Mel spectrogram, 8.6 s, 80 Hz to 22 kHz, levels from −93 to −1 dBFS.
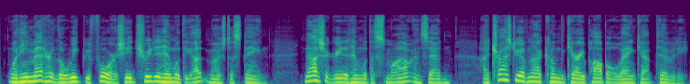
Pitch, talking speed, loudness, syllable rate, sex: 145 Hz, 245 wpm, -17 LUFS, 6.3 syllables/s, male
